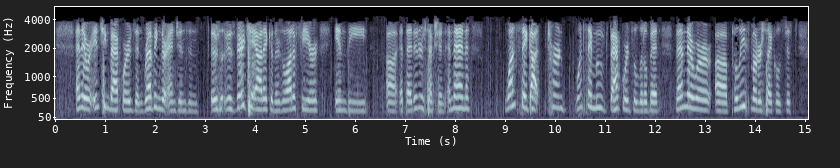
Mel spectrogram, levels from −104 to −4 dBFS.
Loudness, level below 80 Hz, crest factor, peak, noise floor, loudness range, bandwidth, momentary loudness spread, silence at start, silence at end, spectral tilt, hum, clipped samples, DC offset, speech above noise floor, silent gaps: -24 LUFS; -74 dBFS; 20 dB; -6 dBFS; -56 dBFS; 3 LU; 4.5 kHz; 12 LU; 0.05 s; 0.1 s; -6 dB/octave; none; under 0.1%; under 0.1%; 31 dB; none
